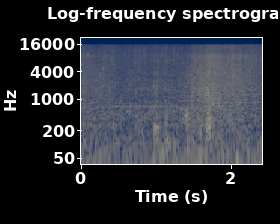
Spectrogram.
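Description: A small fishing boat under way at trolling speed: a steady low rumble, a faint steady hum, and wind and water noise.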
